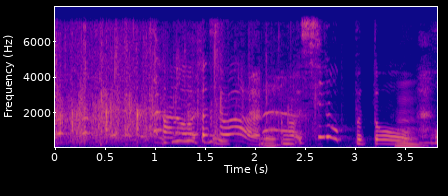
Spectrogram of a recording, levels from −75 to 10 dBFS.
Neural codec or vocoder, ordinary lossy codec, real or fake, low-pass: none; none; real; 7.2 kHz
